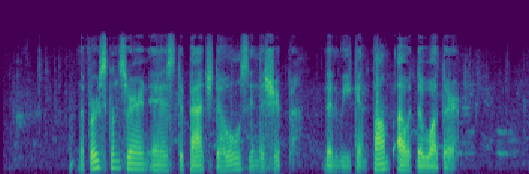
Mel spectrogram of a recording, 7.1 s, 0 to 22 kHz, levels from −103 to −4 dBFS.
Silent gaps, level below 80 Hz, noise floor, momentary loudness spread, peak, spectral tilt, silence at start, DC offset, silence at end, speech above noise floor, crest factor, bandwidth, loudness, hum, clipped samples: none; -74 dBFS; -68 dBFS; 11 LU; -6 dBFS; -3.5 dB/octave; 0.95 s; under 0.1%; 0.4 s; 37 dB; 26 dB; 10 kHz; -30 LUFS; none; under 0.1%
